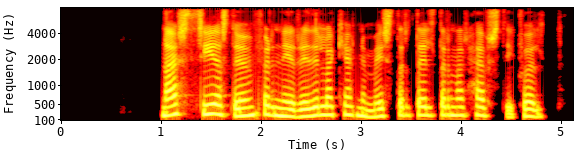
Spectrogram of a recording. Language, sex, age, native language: Icelandic, female, 40-49, Icelandic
